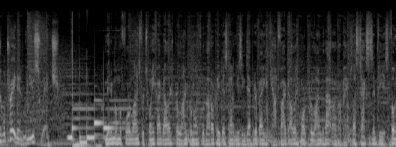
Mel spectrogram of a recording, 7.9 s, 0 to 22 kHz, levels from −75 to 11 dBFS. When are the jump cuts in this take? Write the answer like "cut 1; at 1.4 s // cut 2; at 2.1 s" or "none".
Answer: none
